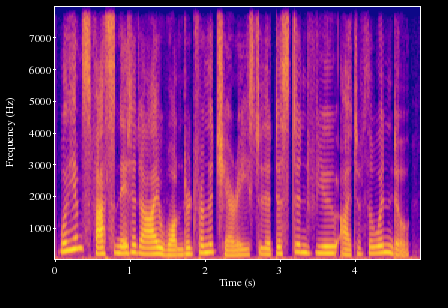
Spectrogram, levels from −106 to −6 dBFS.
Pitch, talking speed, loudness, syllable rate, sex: 205 Hz, 185 wpm, -19 LUFS, 5.2 syllables/s, female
